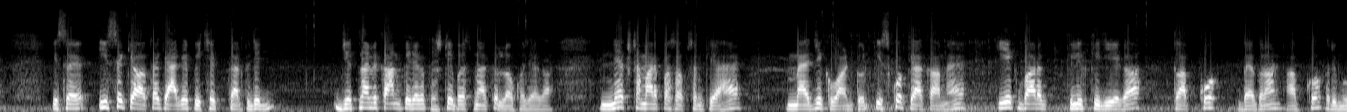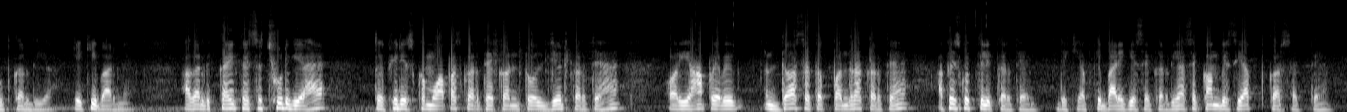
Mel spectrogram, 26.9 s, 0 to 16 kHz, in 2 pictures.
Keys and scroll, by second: 19.0 ctrl+z.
